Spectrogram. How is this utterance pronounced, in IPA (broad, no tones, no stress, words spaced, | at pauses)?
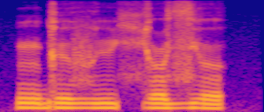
ŋɡɪvi çə˞zʲə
